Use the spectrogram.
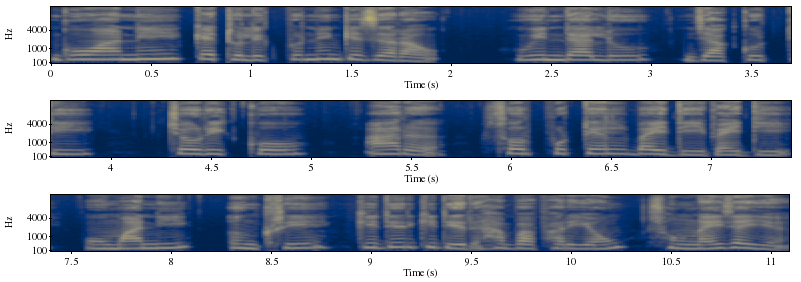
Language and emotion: Bodo, neutral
